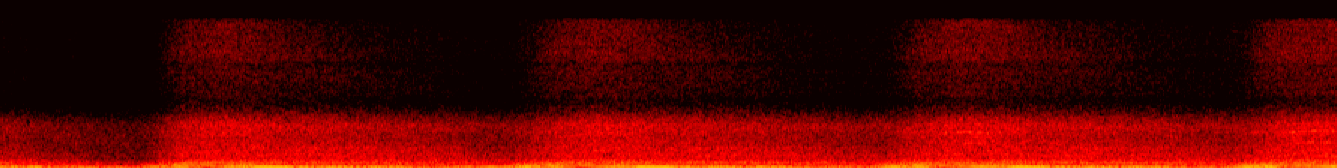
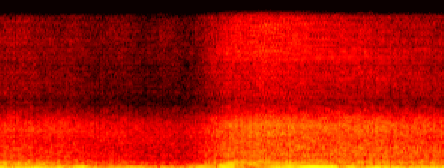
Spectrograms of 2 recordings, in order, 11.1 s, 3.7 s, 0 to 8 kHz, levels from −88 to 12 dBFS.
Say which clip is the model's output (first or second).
second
